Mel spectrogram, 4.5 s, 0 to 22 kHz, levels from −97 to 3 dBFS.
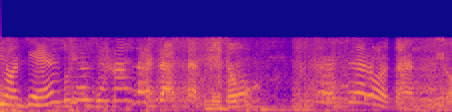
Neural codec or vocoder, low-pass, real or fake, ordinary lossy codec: codec, 16 kHz in and 24 kHz out, 0.6 kbps, FireRedTTS-2 codec; 5.4 kHz; fake; none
